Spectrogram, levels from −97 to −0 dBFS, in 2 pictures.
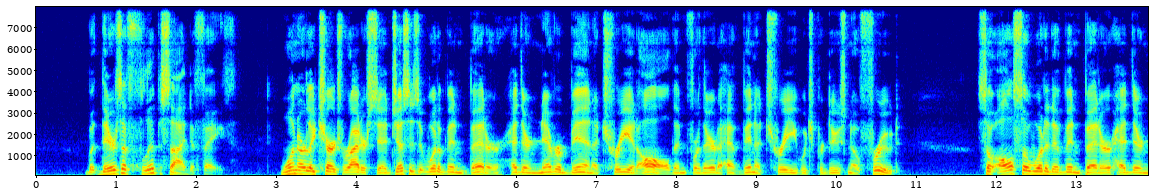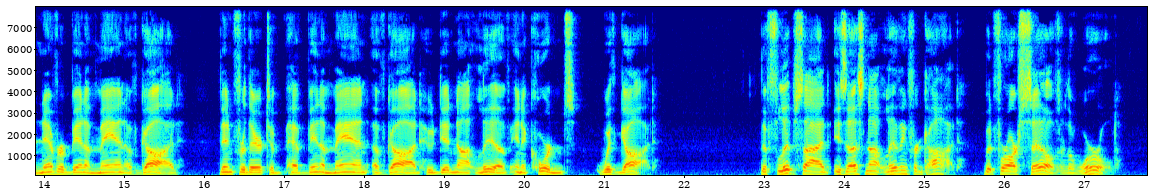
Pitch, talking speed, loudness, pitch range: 115 Hz, 190 wpm, -27 LUFS, 105-130 Hz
